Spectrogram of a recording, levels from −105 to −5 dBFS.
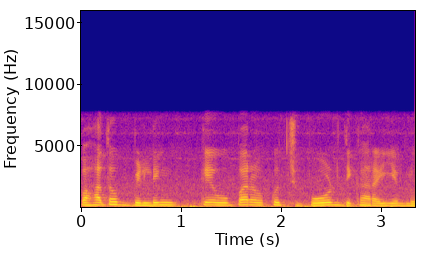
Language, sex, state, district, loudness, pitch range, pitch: Hindi, female, Chandigarh, Chandigarh, -15 LUFS, 175-200 Hz, 190 Hz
